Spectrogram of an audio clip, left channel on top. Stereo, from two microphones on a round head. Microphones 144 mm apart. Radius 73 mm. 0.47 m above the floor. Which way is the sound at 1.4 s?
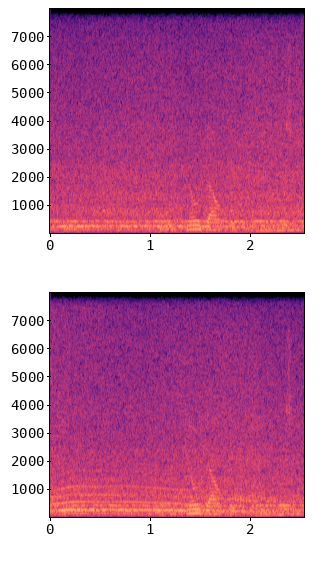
10° left (ahead or behind).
